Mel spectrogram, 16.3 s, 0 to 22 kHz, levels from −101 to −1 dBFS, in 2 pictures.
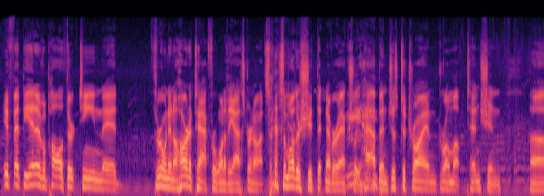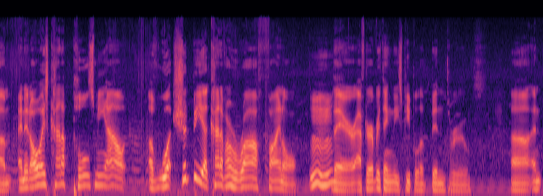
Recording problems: electrical hum; faint; throughout; 60 Hz, 30 dB below the speech

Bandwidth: 15.5 kHz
